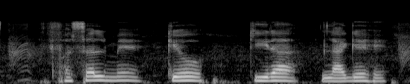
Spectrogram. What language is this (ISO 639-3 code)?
mag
